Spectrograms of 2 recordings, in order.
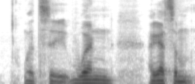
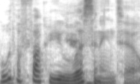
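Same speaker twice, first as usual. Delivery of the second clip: ordinary talk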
